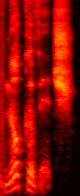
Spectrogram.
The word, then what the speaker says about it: Malkovich: it's it's weird John malkovich's name is actually pronounced Milkovich okay all right uh during the fight at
